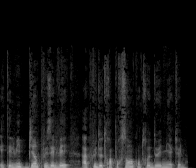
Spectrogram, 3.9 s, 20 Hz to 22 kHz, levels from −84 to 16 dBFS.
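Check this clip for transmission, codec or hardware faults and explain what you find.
Nothing in this speech recording points to a fault. There is no event anywhere in it that needs explaining.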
